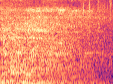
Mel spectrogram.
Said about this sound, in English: That bus. totally looks like a Canadian flag. Here comes the school bus.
